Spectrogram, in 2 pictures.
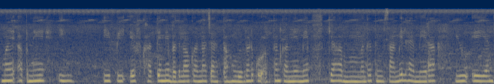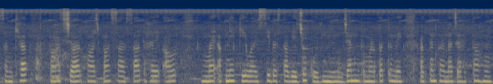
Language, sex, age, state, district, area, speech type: Hindi, female, 45-60, Uttar Pradesh, Sitapur, rural, read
